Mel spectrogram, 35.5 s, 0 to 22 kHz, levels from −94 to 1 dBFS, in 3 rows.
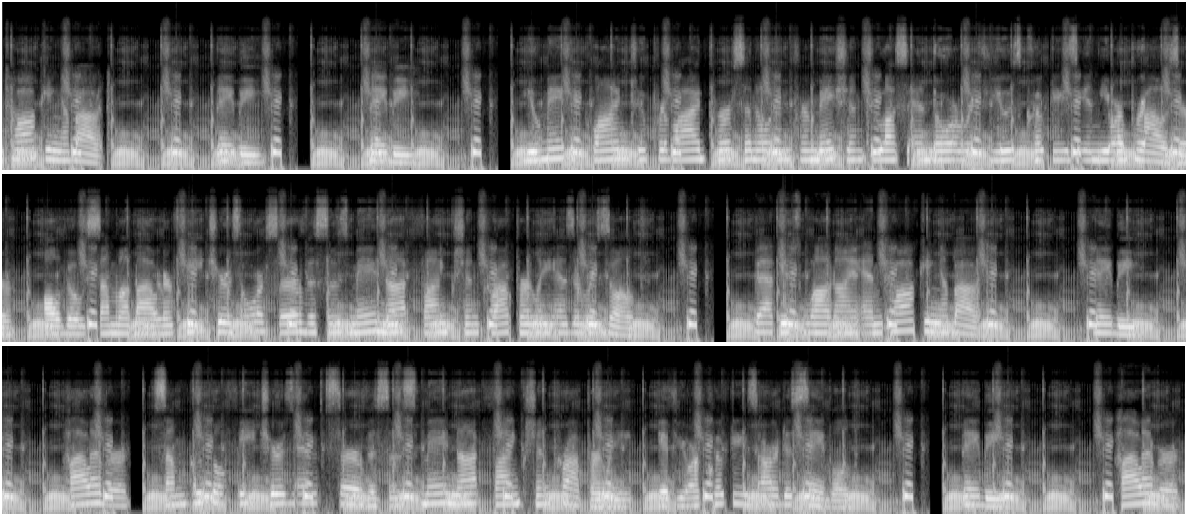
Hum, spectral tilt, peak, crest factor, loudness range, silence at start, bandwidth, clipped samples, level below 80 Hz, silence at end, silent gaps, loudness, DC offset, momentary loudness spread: none; -7.5 dB/octave; 0 dBFS; 16 dB; 2 LU; 0 s; 13 kHz; under 0.1%; -34 dBFS; 0 s; 4.97-5.08 s, 18.97-19.08 s, 32.97-33.08 s; -16 LUFS; 0.4%; 6 LU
